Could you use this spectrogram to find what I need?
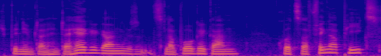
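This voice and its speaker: The tone is dark and mellow. The speech keeps a moderate pace with ordinary pitch variation. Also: man. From Hamburg, northern Germany. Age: 30s. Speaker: podcaster with diabetes. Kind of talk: personal storytelling monologue. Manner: hesitant, many filler sounds.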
